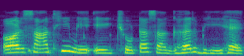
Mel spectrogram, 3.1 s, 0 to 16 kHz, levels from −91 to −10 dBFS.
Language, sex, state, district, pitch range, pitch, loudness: Hindi, female, Himachal Pradesh, Shimla, 205-250 Hz, 215 Hz, -16 LUFS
